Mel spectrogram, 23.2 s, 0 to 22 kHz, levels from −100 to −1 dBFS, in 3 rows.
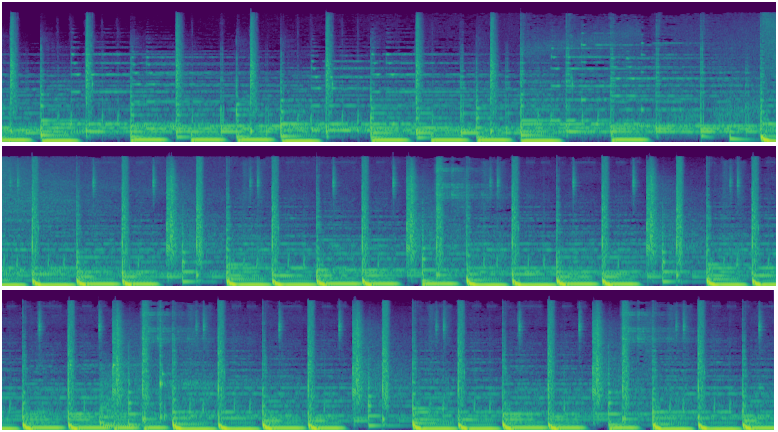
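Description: No technical faults turn up anywhere in this recording, so there's nothing to flag.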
